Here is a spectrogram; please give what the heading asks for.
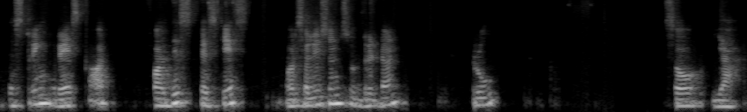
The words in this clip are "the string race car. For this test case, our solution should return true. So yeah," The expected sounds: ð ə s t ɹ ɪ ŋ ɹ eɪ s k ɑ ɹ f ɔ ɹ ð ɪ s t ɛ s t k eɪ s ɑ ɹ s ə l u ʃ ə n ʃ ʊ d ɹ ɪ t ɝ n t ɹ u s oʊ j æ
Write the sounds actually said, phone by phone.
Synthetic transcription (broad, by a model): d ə s t ɹ ɪ ŋ ɹ eɪ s k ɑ ɹ f ɔ ɹ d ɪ s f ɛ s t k eɪ s ɑ ɹ s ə l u ʃ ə n s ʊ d ɹ ɪ t ɝ n t ɹ u s oʊ j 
